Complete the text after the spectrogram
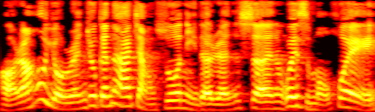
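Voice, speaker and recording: Against a quiet background, a woman speaks at a fairly slow pace and a medium pitch. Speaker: ministry worker for women in sex trade. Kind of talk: casual chat. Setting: online audio room.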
